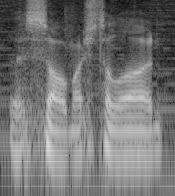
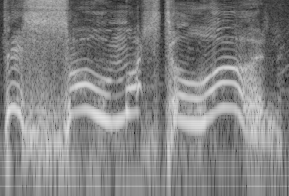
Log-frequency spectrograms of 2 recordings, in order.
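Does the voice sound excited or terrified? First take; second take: terrified; excited. First: It is said in a frightened, dreading voice. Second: It is said in a thrilled, eager voice. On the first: The amount to learn feels overwhelming. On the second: The amount to learn feels like an opportunity.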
